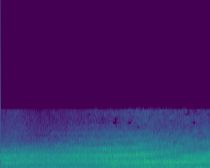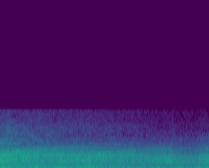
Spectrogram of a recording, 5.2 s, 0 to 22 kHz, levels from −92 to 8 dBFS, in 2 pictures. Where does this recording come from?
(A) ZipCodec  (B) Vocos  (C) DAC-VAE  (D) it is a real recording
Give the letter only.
D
